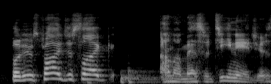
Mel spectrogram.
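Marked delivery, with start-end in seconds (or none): 1.6-2.7 put-on horror movie slasher villain voice. Imitating the horror movie killer's thinking: Freddy Krueger voice. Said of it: "That's my best Freddy".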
